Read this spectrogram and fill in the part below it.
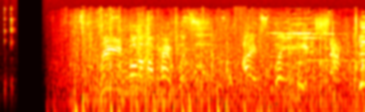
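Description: Horse hooves clop steadily on a cobbled street.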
